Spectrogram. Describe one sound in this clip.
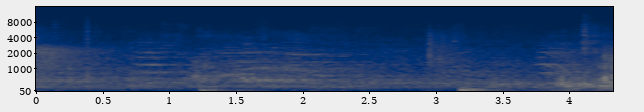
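Feet thump softly on a padded floor.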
